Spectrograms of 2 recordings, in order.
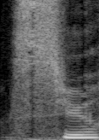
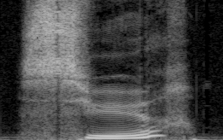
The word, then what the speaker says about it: sur: Then we have sur. So now this is the trickiest, I believe, French sound to pronounce. U.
